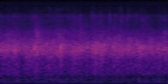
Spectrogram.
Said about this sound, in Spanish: Me gustaría reconocer a los visitantes. ¡Wow! Muy bien, bienvenidos. Un aplauso al Señor por la vida de ellos, por favor.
